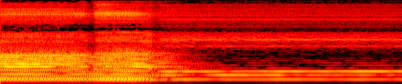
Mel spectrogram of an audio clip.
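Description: Four-part male chorus sung a cappella by Vocaloid voice synthesizers, holding chords. About one and a half seconds in, the full loud chord gives way to a quieter, thinner held chord.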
